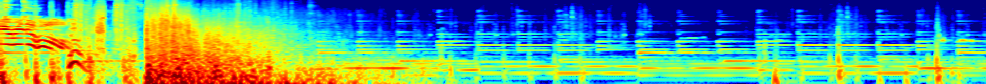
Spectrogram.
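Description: A grenade blast in the shooter game Point Blank, one loud close boom whose rumbling tail fades over a few seconds, followed by faint game tones and clicks.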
